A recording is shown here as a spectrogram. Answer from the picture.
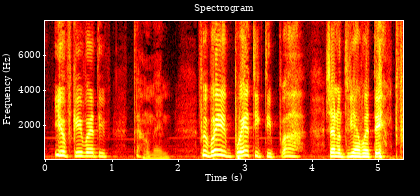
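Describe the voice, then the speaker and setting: With long, frequent pauses and big swings in loudness, a man speaks at a moderate pace in a high, bright, sharp voice with ordinary pitch variation. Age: 20s. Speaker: podcast co-host. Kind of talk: casual chat.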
